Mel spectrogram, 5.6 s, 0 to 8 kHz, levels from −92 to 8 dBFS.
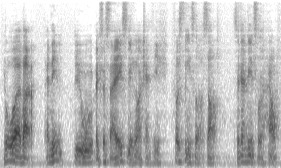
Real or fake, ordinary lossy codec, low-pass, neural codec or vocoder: fake; none; none; codec, 16 kHz, 1 kbps, FunCodec, trained on Chinese and English, 50 frames a second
